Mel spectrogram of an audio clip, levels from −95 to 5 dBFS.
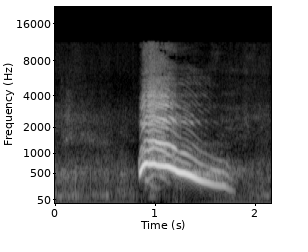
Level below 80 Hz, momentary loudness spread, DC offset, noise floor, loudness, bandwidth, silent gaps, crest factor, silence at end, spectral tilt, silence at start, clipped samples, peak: -76 dBFS; 19 LU; under 0.1%; -56 dBFS; -16 LUFS; 11.5 kHz; none; 14 dB; 0.45 s; -2 dB/octave; 0.85 s; under 0.1%; -6 dBFS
